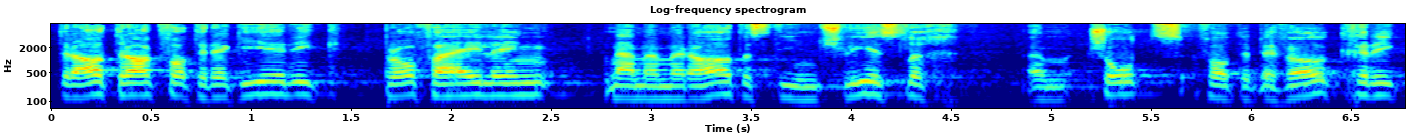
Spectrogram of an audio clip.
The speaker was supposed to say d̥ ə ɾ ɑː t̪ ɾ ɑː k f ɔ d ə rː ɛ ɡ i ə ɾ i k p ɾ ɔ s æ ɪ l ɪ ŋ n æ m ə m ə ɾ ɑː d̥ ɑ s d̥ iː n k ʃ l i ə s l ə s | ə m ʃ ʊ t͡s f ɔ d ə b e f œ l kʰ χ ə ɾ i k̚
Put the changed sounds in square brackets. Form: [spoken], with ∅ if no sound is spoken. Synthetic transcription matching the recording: d̥ ə ɾ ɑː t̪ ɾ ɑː k f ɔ d ə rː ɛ ɡ i ə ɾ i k p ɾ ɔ [f] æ ɪ l ɪ ŋ n æ m ə m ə ɾ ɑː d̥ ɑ s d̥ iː n [t] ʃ l i ə s l ə [χ] | ə m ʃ ʊ t͡s f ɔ d ə b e f œ l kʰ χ ə ɾ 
